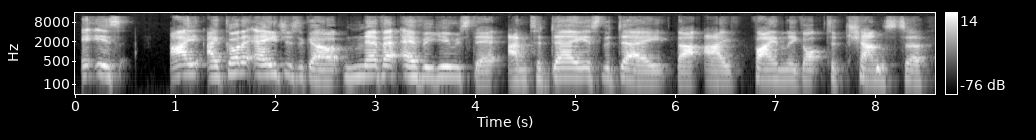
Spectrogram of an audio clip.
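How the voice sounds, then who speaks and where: A man's voice: on the high side, fairly even intonation, a little slow, pushed and bright. A man hosting a casual video-call cooking chat, joking about himself and laughing a lot. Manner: chatty, laughs often, self-deprecating. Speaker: host.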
